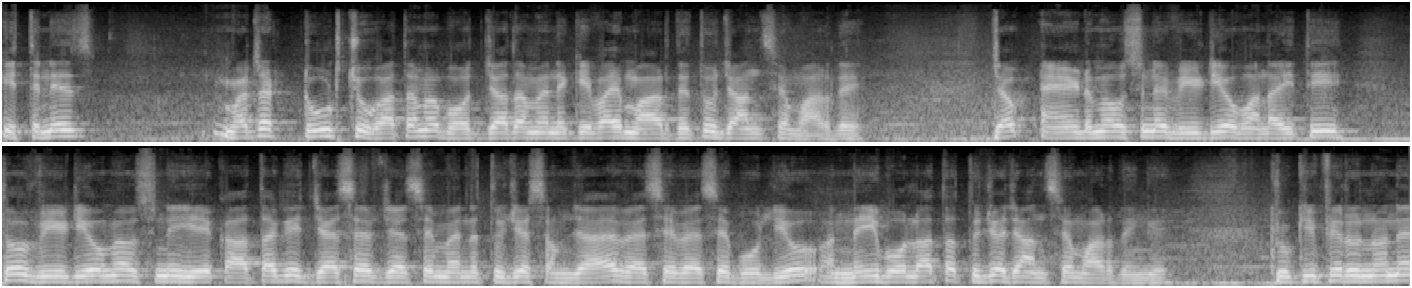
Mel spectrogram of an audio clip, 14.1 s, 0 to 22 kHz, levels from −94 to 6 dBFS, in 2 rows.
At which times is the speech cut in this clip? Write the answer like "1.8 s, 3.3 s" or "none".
none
